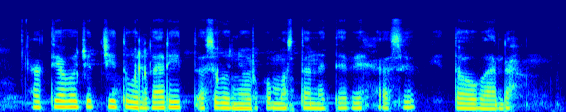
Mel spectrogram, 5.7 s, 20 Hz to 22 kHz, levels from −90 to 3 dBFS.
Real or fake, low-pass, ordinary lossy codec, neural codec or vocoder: real; 10.8 kHz; none; none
